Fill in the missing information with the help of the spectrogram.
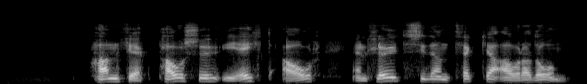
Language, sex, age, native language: Icelandic, male, 30-39, Icelandic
